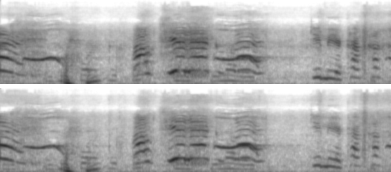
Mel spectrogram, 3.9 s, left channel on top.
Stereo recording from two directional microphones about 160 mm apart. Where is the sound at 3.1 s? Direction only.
30° right (ahead or behind).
